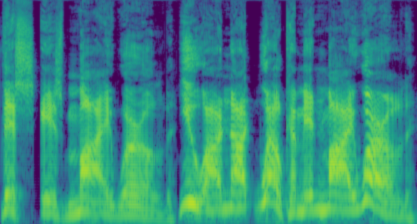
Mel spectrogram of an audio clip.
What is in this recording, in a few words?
Soldier taunts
